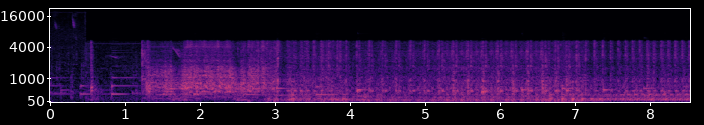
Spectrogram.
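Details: Ford V8 that sat all winter on a battery tender, started with a little gas down the carburetor: cranks and catches, then a steady knock about four per second over a rough idle. Rod knock, running on seven cylinders.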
